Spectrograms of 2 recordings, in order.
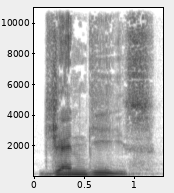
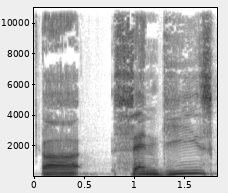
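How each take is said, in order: First: The first sound is a J sound. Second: The first sound is not a J sound. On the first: The speaker calls it right. "The C is pronounced as a J, so phonetically" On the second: The speaker calls it wrong. "so I did not pronounce it right. I butchered it"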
